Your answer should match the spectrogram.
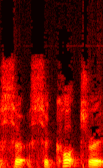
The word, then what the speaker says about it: Socotra: You went right by a couple islands, Scutra Island, is that how you pronounce it? Yeah. – And another Samha. And did you stop in either one of those? – No. Socotra is the island off Somalia.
